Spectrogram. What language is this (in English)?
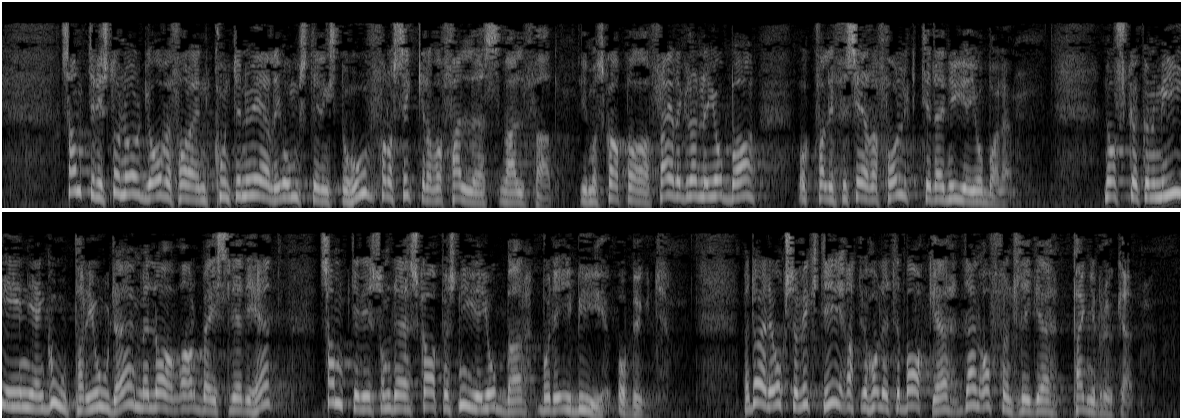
Norwegian Nynorsk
